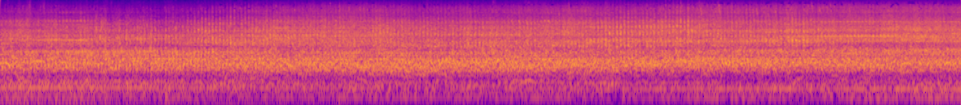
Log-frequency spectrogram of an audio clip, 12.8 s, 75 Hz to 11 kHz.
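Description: Mil Mi-24V (Mi-35) attack helicopter in close flight, its two turboshaft engines and five-blade main rotor making a loud, steady noise. A low tone fades in the middle and comes back about two-thirds of the way through.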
